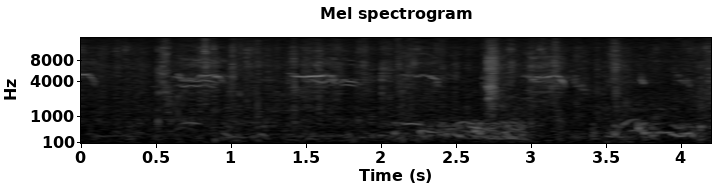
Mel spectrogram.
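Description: Pigeons cooing softly in low throaty rolls, with higher bird chirps scattered over a faint steady background.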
